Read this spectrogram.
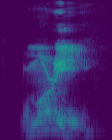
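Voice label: "memori", Malay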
